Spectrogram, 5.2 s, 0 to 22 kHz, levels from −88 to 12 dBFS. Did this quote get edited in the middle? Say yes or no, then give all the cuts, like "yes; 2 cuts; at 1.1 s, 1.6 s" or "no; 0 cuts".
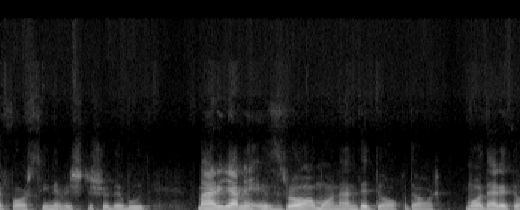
no; 0 cuts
